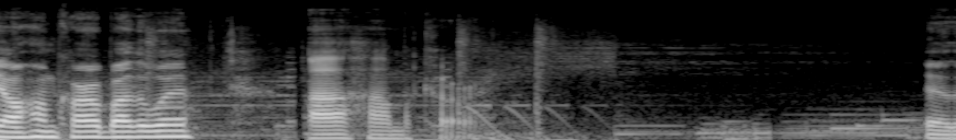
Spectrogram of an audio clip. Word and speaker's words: Ahamkara: Ahamakara.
